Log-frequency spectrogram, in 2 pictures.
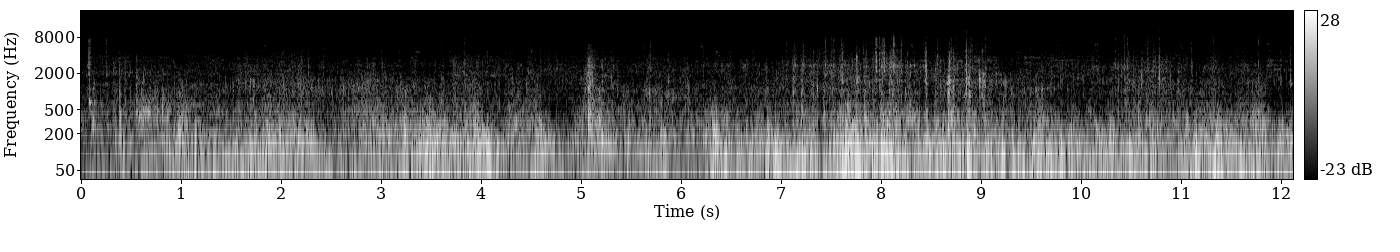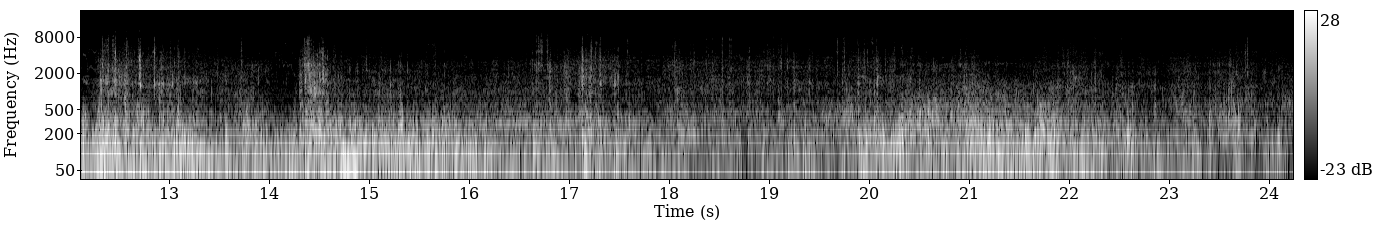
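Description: Wind buffeting the microphone in a low, steady rumble as a mountain bike rides a trail, with scattered knocks and rattles from the bike over rough ground.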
